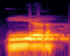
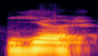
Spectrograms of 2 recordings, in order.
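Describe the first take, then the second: First: It starts with a vowel, Indian English style. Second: It starts with a clear y sound.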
